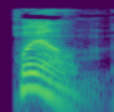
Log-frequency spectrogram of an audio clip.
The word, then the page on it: whelm: British English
